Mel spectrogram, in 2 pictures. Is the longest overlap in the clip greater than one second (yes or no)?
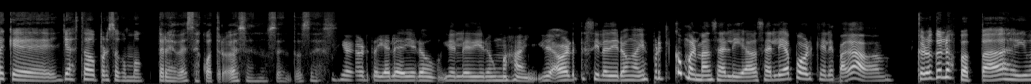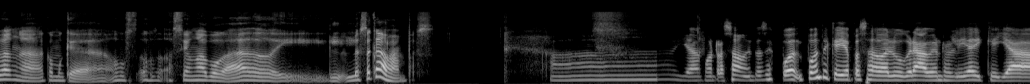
no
